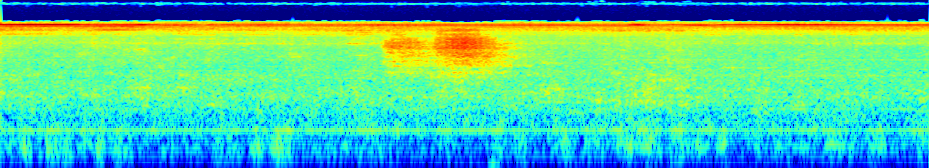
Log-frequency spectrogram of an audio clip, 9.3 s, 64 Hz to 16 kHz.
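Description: LYJ-300 double-head CNC circular saw machine running, with a steady low hum and a steady high-pitched whine. A louder hiss rises and falls about four seconds in.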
